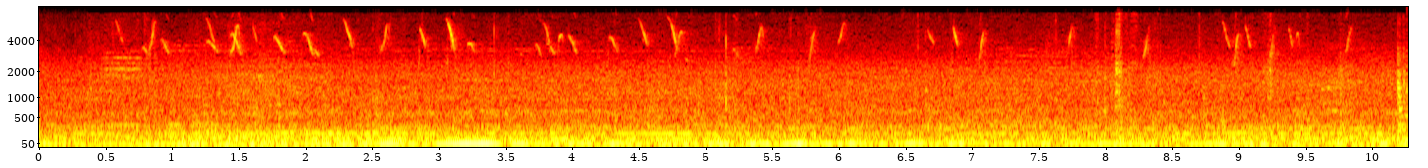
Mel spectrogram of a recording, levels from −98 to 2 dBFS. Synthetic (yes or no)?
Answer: no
